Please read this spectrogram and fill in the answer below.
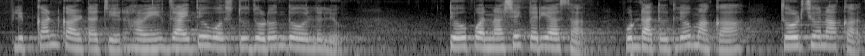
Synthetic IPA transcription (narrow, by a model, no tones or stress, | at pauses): flipkaɳʈkaɾʈat͡ɕeɾɦãʋẽd͡zajt̪joʋəst̪uːd͡zoɽoːnd̪olljo̰ | t̪jopənːaɕek̚t̪əɾiːəsa̰t̪̚puːɳɖat̪ət̪ljɔm̤aka | t͡səɽt͡ɕonaka̰t̪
